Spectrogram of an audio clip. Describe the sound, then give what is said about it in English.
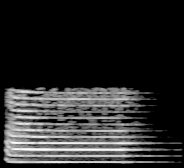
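A single loud, sustained DJ air horn sound effect, played as a thank-you when someone follows the show, with a bright, brassy harmonic tone, holding steady for over a second before fading out; no voices. “And in my show format, I usually do some sound effects, you know, some applause, maybe a DJ horn or something when somebody follows me, just as a way to say thanks.”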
